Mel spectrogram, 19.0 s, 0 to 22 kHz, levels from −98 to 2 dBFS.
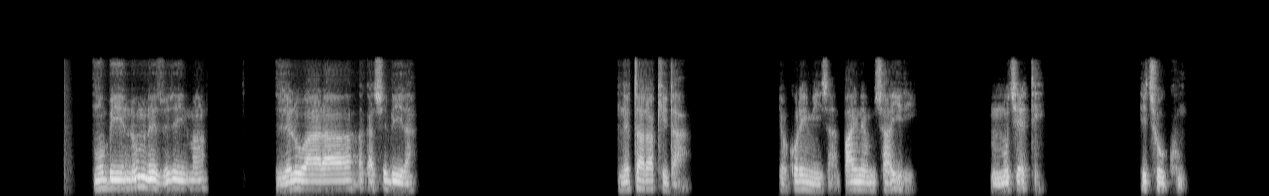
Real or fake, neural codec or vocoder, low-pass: fake; codec, 16 kHz, 0.4 kbps, LongCat-Audio-Codec; 7.2 kHz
